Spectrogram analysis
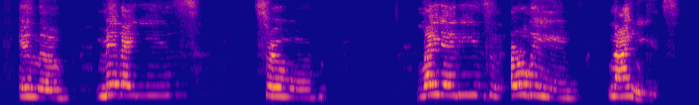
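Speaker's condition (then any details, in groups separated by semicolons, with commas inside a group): Cerebral palsy; since childhood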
